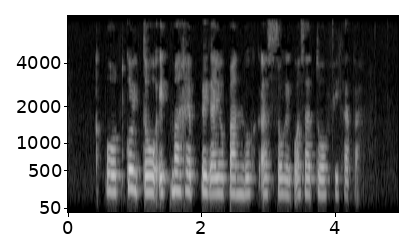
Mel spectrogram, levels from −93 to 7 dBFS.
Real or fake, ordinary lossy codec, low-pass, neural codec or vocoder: real; MP3, 64 kbps; 7.2 kHz; none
